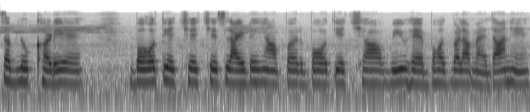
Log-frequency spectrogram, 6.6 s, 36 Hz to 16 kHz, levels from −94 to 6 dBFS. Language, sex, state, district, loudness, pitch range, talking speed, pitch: Hindi, female, Maharashtra, Mumbai Suburban, -19 LUFS, 170-185 Hz, 180 wpm, 175 Hz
